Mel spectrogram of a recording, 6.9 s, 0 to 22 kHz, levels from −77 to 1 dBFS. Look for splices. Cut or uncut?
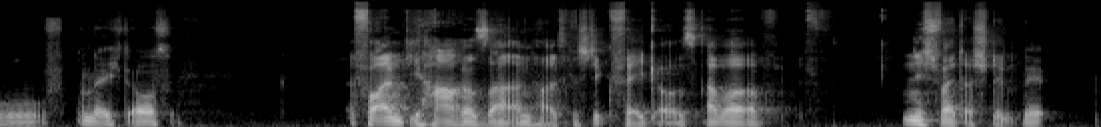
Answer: uncut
